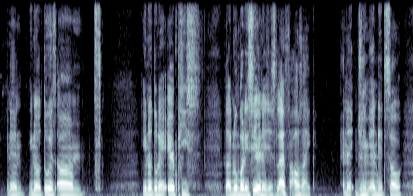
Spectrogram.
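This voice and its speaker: A man of medium pitch with a dark, mellow tone, fairly even intonation, a moderate pace, big swings in loudness and long, frequent pauses, on a very clean recording with a silent background. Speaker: religious teacher. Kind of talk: sermon. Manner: casual; halting.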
